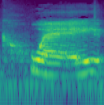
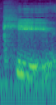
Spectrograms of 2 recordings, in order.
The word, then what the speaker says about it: Quay: These are the Quay, or Key, I think it's pronounced Key.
